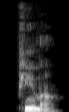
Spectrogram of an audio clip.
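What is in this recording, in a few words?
"puma", Australian English; pronunciations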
